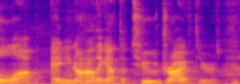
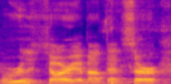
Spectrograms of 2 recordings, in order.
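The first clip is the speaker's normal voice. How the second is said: insincere staff apology; 6 semitones lower, 3 dB quieter than usual. Retold or imitated. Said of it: "all of the fucking empathy of a".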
